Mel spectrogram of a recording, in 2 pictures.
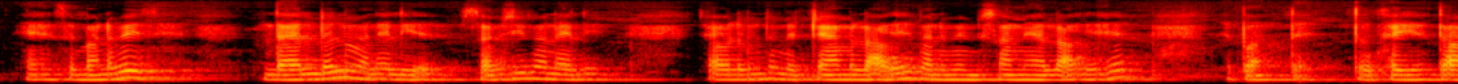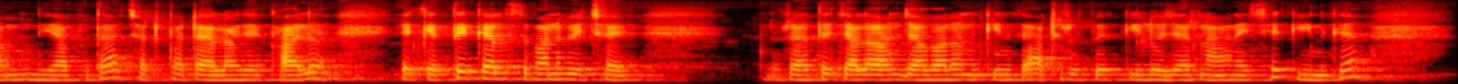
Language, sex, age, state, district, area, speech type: Maithili, female, 45-60, Bihar, Samastipur, rural, spontaneous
